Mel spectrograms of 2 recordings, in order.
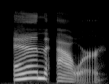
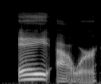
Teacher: We say an hour, not a hour, because the H is silent, so the word actually starts with a vowel sound.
